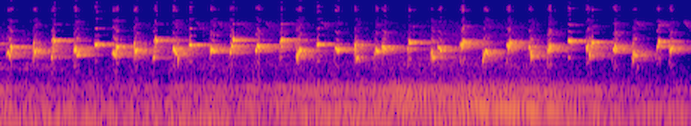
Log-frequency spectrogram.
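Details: Sooty-headed bulbul singing a prolonged fighting-style song intended to make other bulbuls answer. A quick, continuous chain of warbled notes rises and falls without pause, over a steady low background rumble.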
